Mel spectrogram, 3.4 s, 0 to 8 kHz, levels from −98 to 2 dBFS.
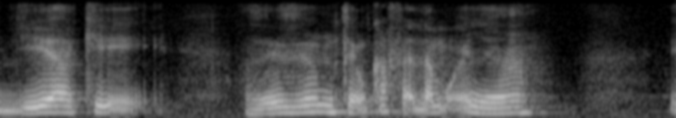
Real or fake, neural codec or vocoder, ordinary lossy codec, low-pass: real; none; AAC, 32 kbps; 7.2 kHz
